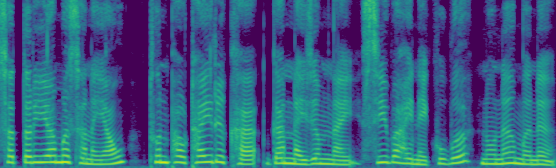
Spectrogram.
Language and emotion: Bodo, neutral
